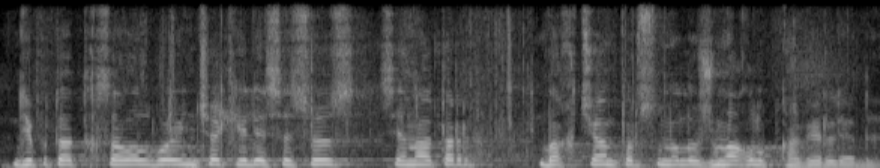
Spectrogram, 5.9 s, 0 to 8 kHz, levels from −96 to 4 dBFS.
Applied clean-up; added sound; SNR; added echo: none; none; none; none.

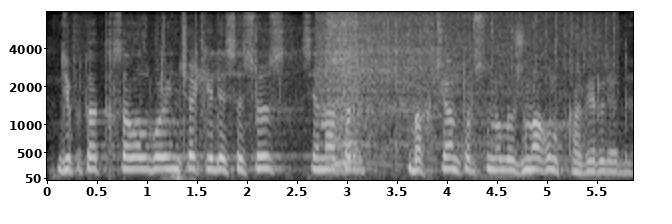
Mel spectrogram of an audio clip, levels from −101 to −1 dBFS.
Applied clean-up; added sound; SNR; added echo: none; Accelerating, revving, vroom; 10 dB; none.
